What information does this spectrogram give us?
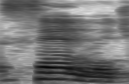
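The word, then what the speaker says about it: sandwich: Wednesday D सैंडविच डी जब आप dictionary कोय प्रस आपको सैंडविच बोलेंगे लेकिन य असल में सैंडविच है इसमें D silent handsome D एज D bridge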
